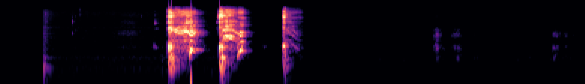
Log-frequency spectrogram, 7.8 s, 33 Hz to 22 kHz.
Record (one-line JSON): {"three_cough_length": "7.8 s", "three_cough_amplitude": 32768, "three_cough_signal_mean_std_ratio": 0.23, "survey_phase": "beta (2021-08-13 to 2022-03-07)", "age": "45-64", "gender": "Female", "wearing_mask": "No", "symptom_sore_throat": true, "symptom_fatigue": true, "symptom_headache": true, "symptom_onset": "13 days", "smoker_status": "Never smoked", "respiratory_condition_asthma": false, "respiratory_condition_other": false, "recruitment_source": "REACT", "submission_delay": "1 day", "covid_test_result": "Negative", "covid_test_method": "RT-qPCR"}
